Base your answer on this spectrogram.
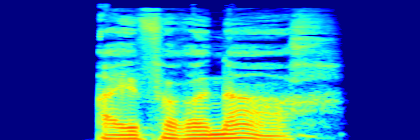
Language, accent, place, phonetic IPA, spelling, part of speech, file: German, Germany, Berlin, [ˌaɪ̯fəʁə ˈnaːx], eifere nach, verb, De-eifere nach.ogg
- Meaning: inflection of nacheifern: 1. first-person singular present 2. first-person plural subjunctive I 3. third-person singular subjunctive I 4. singular imperative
